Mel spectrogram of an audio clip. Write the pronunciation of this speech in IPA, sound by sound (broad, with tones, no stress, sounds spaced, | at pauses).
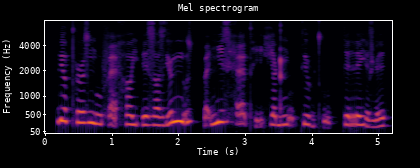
ɾʲ ʌ˦˨ t̪ʰ ə˞˧ z ŋ u˨ f æ̰˨ h ʌ˨ j ʔ ɪ˨ z ʌ˨ z ɾʲ ə˞˦ nː ṵ˦ z pː æ̰˧ ɲ i˦ z h æ̰˦ t̪ʰ ḭ˨ ç ʌ˧ ɖ ŋ ṵ˧ kʲ u˦˨ ɖ t̪ʰ ṵ˨ kː ɪ˦ r ɪ˦ j ɪ˨ z ɳ ɪ˦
